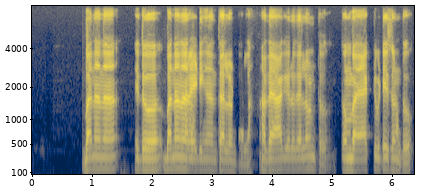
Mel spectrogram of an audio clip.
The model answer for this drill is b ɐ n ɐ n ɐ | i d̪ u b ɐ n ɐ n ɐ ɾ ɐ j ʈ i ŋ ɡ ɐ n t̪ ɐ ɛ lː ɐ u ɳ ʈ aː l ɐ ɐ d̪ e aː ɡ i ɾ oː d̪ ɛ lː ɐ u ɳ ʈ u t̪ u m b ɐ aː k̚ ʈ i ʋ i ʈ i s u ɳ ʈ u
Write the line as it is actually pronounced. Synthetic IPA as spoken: b ɐ n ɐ n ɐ | i d̪ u b ɐ n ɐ n ɐ ɾ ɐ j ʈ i ŋ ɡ ɐ n t̪ ɐ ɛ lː ɐ u ɳ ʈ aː l ɐ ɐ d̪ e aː ɡ i ɾ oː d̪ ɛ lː ɐ u ɳ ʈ u t̪ u m b ɐ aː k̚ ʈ i ʋ i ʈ i s u ɳ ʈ u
